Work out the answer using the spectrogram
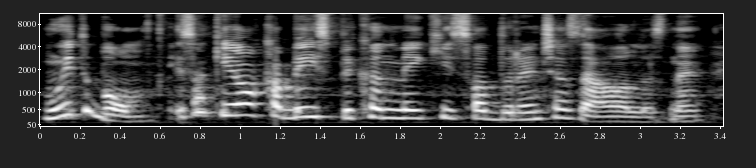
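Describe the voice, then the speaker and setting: Fast and sing-song, with a fairly high pitch and a darkish tone, a young woman with a São Paulo accent chats through viewer comments as a Korean language teacher. Originally from inland São Paulo state, Brazil, she leans on fillers such as "né?" and "tá?" and laughs a little.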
